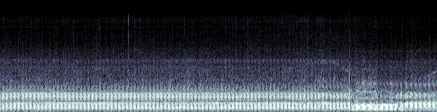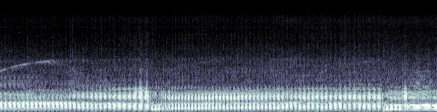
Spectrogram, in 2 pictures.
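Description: Motorcycle engine running steadily while riding on a wet road, its note dipping and changing about seven seconds in, again near twelve seconds and near the end as the throttle and gears change.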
